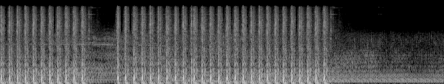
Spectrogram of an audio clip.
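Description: Machine gun fire in two long rapid bursts, about a dozen rounds a second, with a brief pause about a second in, cutting off about three seconds in. A steady propeller aircraft engine drone carries on after the firing stops.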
